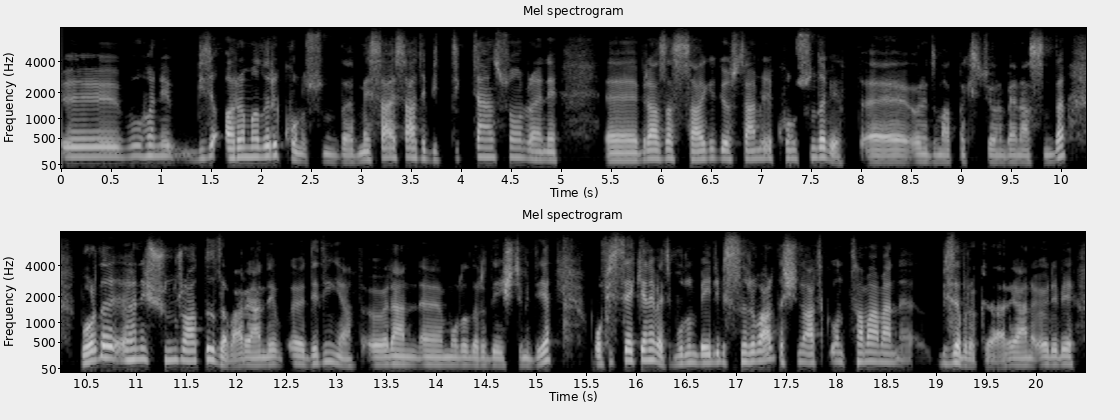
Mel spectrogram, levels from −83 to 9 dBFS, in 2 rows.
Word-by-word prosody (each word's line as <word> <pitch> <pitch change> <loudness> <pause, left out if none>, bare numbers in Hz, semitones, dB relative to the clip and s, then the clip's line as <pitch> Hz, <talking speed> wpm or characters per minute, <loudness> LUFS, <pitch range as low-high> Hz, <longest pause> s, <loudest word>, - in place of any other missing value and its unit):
ııı, 165 0 +1
bu, 175 +1 -6
hani, 175 -1 -2
bizi 170 - -5
aramaları 160 +4 +4
konusunda, 95 -2 -6
mesai 80 -10 0
saati 140 -3 -1
bittikten 135 +6 -5
sonra, 155 -4 -4
hani, 120 -1 -2 0.5
eee, 115 0 +2
biraz 140 0 +3
daha 145 - +2
saygı 130 +1 0
göstermeleri 135 0 -1
konusunda 150 +3 -1
bir, 80 - -1 0.2
eee, 90 0 +2
ön 105 0 -3
adım 95 0 -8
atmak 90 - -7
istiyorum 90 -2 -7
ben 95 0 -4
aslında. 90 +1 -1 0.4
Bu 135 - +8
arada, 205 0 +6
hani, 185 +1 +1
şunun 175 0 -2
rahatlığı 165 +1 +3
da - - +3
var - - 0
yani, 110 +1 +1 0.2
eee, 115 -4 +1
dedin 135 +5 -3
ya, 95 -7 -4
"Öğlen, 110 0 +1
eee, 110 -1 -1
molaları 105 -1 -3
değişti 105 0 0
mi?" 100 - -6
diye. 160 +10 +2 0.4
Ofisteyken 165 +8 +2
evet, 175 - +3
bunun 130 +2 -3
belli 135 +2 +4
bir - - -5
sınırı 150 +2 0
vardı 195 - +4
da - - +1
şimdi 150 -2 0
artık 135 +1 0
onu 150 - -4
tamamen, 150 -2 +2
eee, - - -14 0.3
bize - - +3
bırakıyorlar - - -3
yani 105 0 0
öyle 115 0 0
bir, 120 0 +1
135 Hz, 175 wpm, -23 LUFS, 110-155 Hz, 0.5 s, Bu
